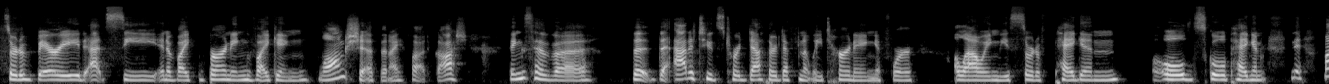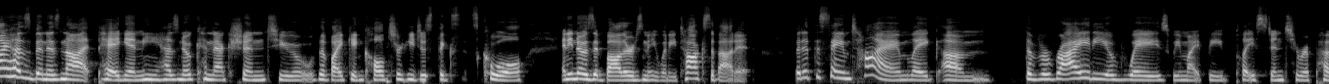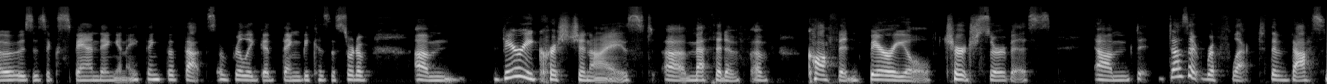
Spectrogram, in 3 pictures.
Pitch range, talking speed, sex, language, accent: 195-235 Hz, 170 wpm, female, English, American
